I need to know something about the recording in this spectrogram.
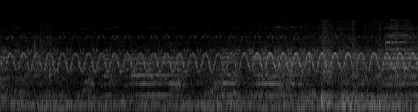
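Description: An electronic alarm siren warbling rapidly and steadily at a high pitch, with distant shouting voices underneath.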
